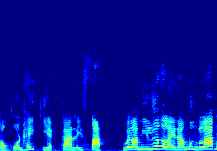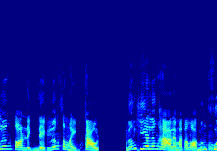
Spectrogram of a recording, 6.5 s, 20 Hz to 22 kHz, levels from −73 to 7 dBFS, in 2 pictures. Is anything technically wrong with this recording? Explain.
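Yes. At 4.72 s the speech cuts off in mid-flow and the output goes silent for about 0.42 s, until 5.15 s. This is a playback stall, likely from the player running out of buffered data or its thread being blocked. On a waveform it shows as a flat line, and on a spectrogram as a blank vertical band with hard edges on both sides.

From 5.15 s to the end the speech runs at 1.1 times its normal speed, with pitch unchanged. This is time-compressed catch-up: to work off the backlog the stall left, the player removes small slices of audio and cross-fades over the joins. The speech sounds hurried. On a spectrogram the syllables and pauses look compressed in time while the harmonic spacing stays the same, and the seams may show as small discontinuities in the harmonic lines.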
